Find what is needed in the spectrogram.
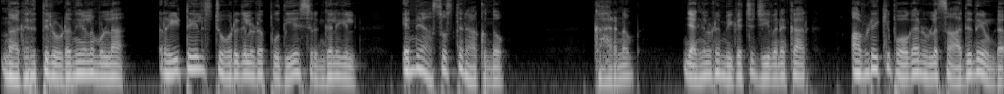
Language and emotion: Malayalam, fearful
